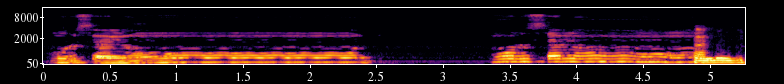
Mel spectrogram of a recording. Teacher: এখানে তিন আলিফ হবে কারণ পেশের বাম পাশে জজমওয়ালা ওয়াও আছে এবং তারপরেই আমরা অক্ষ করছি, সুতরাং মাদ্দের হরফ এবং মাদ্দের হারাকাতের বামেই ঠিক বামের অক্ষরটাতে আমরা অক্ষ করছি, তাই এক আলিফটা হয়ে যাবে তিন আলিফ, আর একেই আমরা বলবো মাদ্দে আরজি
